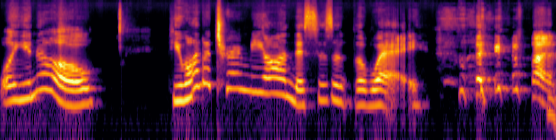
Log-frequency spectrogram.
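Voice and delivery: tender, very gentle, soft delivery. Retelling how Gerald answered her complaining, mock-gentle Gerald impression. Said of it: "Gerald just like very gently".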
